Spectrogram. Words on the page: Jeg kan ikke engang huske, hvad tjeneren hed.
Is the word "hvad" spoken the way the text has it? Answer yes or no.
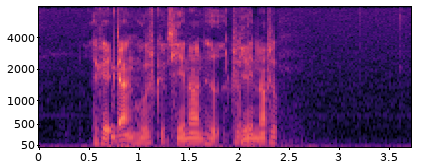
no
